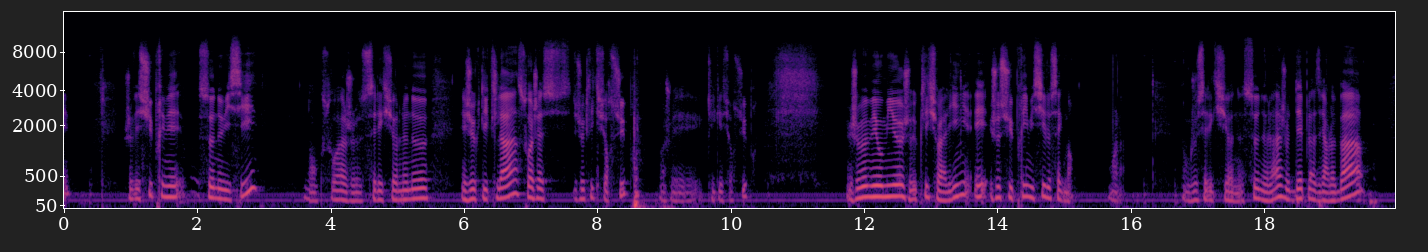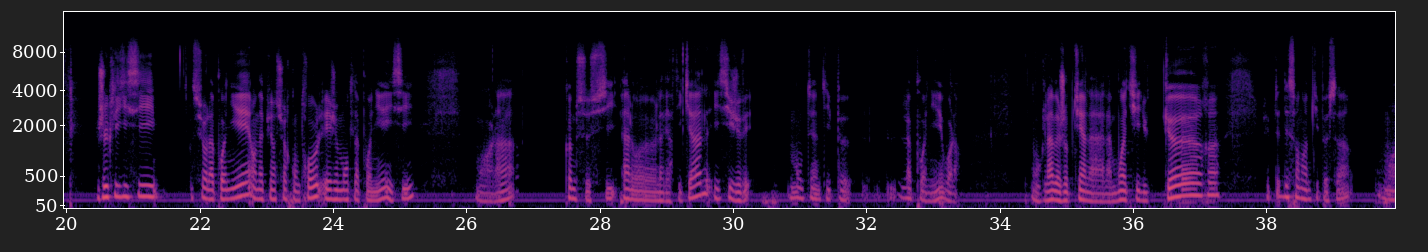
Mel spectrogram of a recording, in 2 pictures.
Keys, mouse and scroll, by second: 0.5-2.0 drag, 2.5 click, 4.7-5.3 drag, 8.7 Delete, 13.0 click, 15.1 click, 15.8 click, 16.3 click, 18.2-19.8 drag, 22.2-28.5 drag, 29.9-33.4 drag, 34.5-35.1 drag, 35.4-36.5 drag, 36.6 F2, 37.2 click, 38.4-39.9 ctrl+drag.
